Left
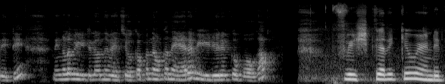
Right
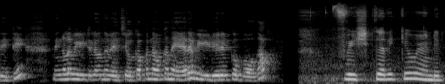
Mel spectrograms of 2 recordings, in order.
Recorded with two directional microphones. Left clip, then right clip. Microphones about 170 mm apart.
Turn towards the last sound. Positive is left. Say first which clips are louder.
# left 6 dB
turn(degrees=5)  # may be behind; listen again after turning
